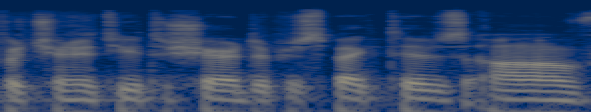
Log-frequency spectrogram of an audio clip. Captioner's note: speaking French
